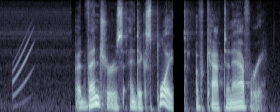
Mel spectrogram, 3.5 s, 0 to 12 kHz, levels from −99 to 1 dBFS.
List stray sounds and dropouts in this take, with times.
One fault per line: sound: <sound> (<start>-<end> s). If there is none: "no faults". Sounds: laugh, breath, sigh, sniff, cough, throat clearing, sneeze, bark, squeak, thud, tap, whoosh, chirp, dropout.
sound: chirp (0.2-0.5 s)
sound: dropout (2.2-2.3 s)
